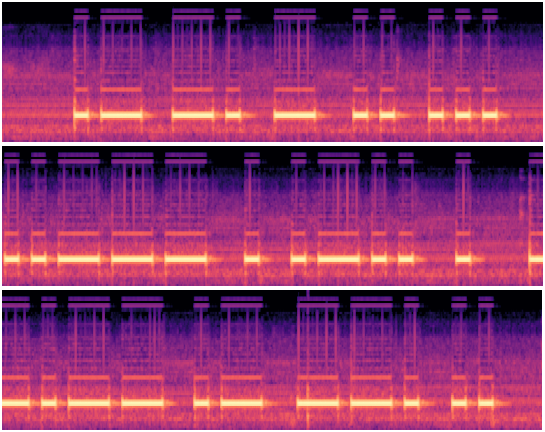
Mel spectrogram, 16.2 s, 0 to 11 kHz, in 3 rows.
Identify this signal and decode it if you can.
Morse code, heard as a keyed tone, about 9 wpm, 650 Hz. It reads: ANT IS 2ELE YAGI
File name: jh8cbh / 2019cw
